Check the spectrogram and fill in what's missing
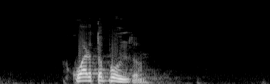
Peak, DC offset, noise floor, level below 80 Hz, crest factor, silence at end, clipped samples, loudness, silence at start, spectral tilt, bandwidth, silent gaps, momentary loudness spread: -2 dBFS; under 0.1%; -66 dBFS; -44 dBFS; 18 dB; 1.2 s; under 0.1%; -15 LUFS; 0.75 s; -10 dB/octave; 7.4 kHz; none; 12 LU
